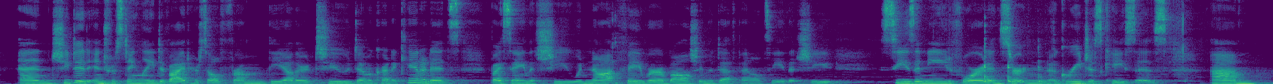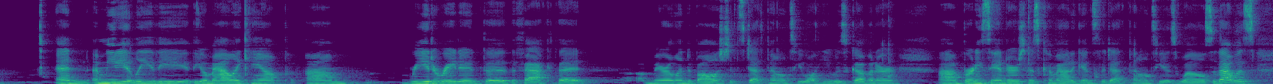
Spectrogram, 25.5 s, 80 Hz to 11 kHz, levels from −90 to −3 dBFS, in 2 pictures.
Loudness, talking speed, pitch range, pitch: -31 LUFS, 165 wpm, 190-205 Hz, 195 Hz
